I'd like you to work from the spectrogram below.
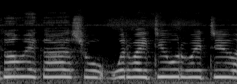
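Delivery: high, frantic, pleading; mock panic over a breakup; panicked friend. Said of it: "And she's like".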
